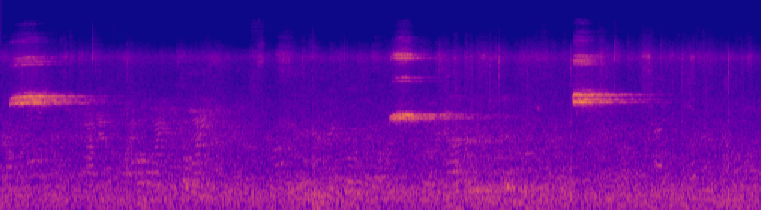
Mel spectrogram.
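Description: Referee's whistles blowing three short blasts: one right at the start, one about five seconds in and one just before eight seconds. The middle blast is lower in pitch than the other two. Under them runs a steady murmur of voices from the gym crowd.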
